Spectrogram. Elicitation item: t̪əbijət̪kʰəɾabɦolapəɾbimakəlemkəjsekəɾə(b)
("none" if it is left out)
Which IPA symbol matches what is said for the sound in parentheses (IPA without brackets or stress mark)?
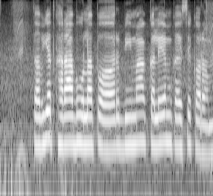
m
